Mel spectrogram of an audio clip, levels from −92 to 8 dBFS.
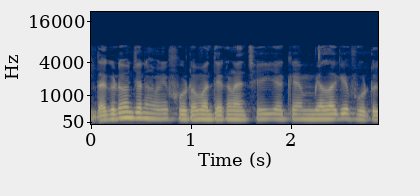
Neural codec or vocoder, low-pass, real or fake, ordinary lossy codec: none; 7.2 kHz; real; none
